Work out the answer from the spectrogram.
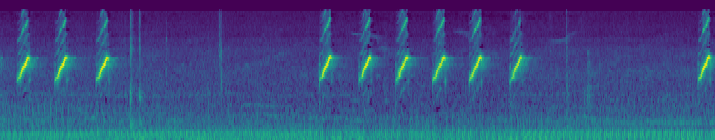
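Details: Olive-backed tailorbird singing actively: sharp, rising, upswept chirps repeated in quick series, three notes, a pause, six more about every third of a second, then a single note, over a steady low hum.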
